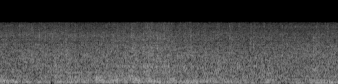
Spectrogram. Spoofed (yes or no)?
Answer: no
